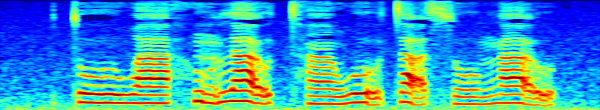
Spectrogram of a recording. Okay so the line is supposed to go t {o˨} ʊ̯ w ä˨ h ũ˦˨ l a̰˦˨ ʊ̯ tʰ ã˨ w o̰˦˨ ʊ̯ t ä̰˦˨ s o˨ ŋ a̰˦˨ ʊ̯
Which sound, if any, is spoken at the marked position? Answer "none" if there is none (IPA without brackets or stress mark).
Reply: o˨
